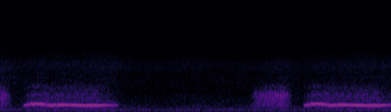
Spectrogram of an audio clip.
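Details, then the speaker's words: Simulated lung sounds on a mannequin with a sustained musical, whistling tone on the longer breath phases: wheezing as with asthma. "It has sort of a musical tone."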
